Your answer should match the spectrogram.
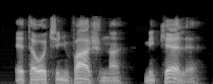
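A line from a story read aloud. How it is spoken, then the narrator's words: Heavy sigh. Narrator (Russian): тяжко вздохнул Чиньо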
